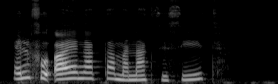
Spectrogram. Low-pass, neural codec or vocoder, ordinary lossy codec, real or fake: none; none; none; real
